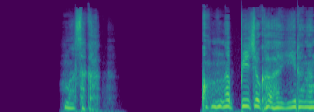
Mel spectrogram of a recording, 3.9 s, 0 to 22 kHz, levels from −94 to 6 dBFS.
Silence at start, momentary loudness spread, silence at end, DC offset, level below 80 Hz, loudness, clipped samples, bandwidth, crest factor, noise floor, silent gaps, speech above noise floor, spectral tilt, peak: 0.8 s; 11 LU; 0 s; under 0.1%; -48 dBFS; -20 LUFS; under 0.1%; 16.5 kHz; 20 dB; under -90 dBFS; 1.59-2.48 s; over 71 dB; -5 dB/octave; -2 dBFS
